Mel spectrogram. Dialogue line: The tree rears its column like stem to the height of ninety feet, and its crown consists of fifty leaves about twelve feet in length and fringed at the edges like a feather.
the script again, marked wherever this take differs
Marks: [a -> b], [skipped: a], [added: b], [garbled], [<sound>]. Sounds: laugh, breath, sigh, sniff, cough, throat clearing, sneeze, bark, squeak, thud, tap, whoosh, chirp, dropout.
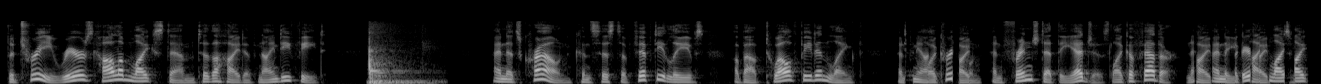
The tree rears [skipped: its] column like stem to the height of ninety feet, [thud] and its crown consists of fifty leaves about twelve feet in length [garbled] and fringed at the edges like a feather. [garbled]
